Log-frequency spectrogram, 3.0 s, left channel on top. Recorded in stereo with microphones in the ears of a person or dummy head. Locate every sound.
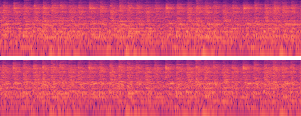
0.0 s an engine running: 75° right (ahead or behind), 2.5 m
